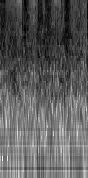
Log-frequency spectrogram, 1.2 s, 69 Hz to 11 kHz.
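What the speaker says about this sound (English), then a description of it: "Explosions." Explosions and gunfire burst from a Borderlands 2 firefight, a dense, continuous low rumble of blasts and shots that is fairly quiet and carries no talk.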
